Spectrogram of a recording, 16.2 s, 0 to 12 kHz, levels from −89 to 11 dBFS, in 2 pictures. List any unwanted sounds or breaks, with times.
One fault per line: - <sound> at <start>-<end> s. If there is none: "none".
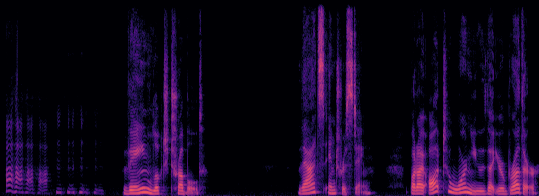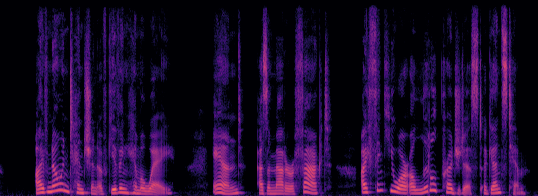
- laugh at 0.1-1.6 s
